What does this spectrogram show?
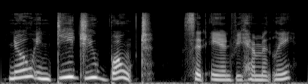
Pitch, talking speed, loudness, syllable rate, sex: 260 Hz, 135 wpm, -15 LUFS, 4.8 syllables/s, female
